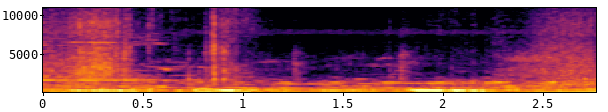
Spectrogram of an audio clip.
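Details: Pigeon cooing softly indoors: low, throaty, wavering notes that swell twice, near the one- and two-second marks, set against a steady low hum and faint room noise.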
